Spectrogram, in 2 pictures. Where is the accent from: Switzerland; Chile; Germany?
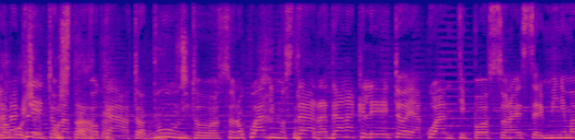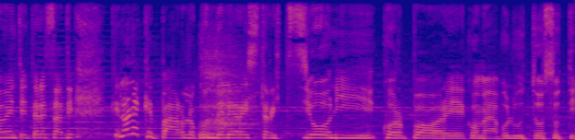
Switzerland; now in Milan, Italy; Sono a Milano, vabbè, Leo, sono a Milano per quanto vengo dalla Svizzera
